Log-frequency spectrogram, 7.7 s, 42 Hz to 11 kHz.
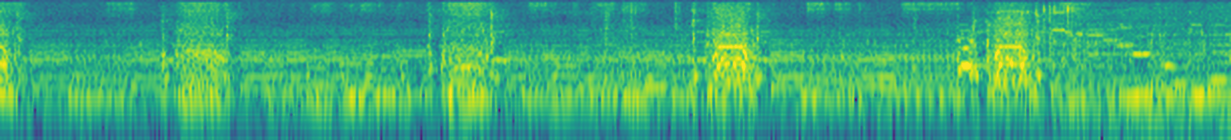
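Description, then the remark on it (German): A 3D printer runs steadily, its stepper motors whining in shifting tonal patterns with recurring swells roughly every second and a half as it traces circles. No one speaks. “Hört sich sehr interessant an. Der druckt gerade Kreise.”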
